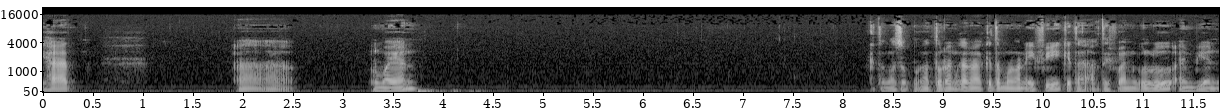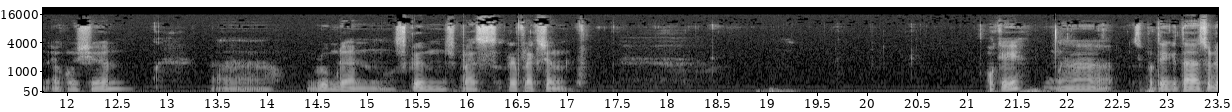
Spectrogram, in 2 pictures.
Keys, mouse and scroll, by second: 1.5 middle click, 2.1 ctrl+middle click, 2.7 middle click, 4.2 click, 4.4 middle click, 5.6 click, 6.7 middle click, 7.8 click, 12.2 click, 13.0 click, 14.3 click, 17.0 click, 17.7 middle click, 18.3 alt+a, 18.8 middle click, 19.4 ctrl+middle click, 20.1 middle click, 20.6 shift+middle click, 21.3 ctrl+middle click, 21.8 ctrl+middle click, 22.1 shift+middle click, 22.9 ctrl+middle click.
